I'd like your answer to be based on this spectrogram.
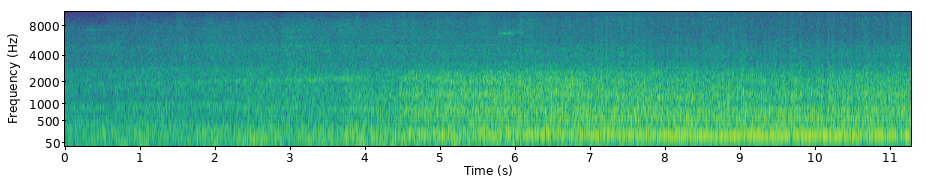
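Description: Steady rumbling interior noise of a moving train, a broad low roar that swells slightly and then holds even and continuous throughout, with no voices.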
